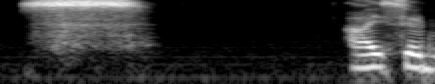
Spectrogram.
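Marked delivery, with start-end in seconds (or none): 0.1-0.8 whispered letter sound S; child sounding out. Retold or imitated. Boy sounding out the letter S, unvoiced hiss. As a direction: breathe out the S sound. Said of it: "He goes".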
